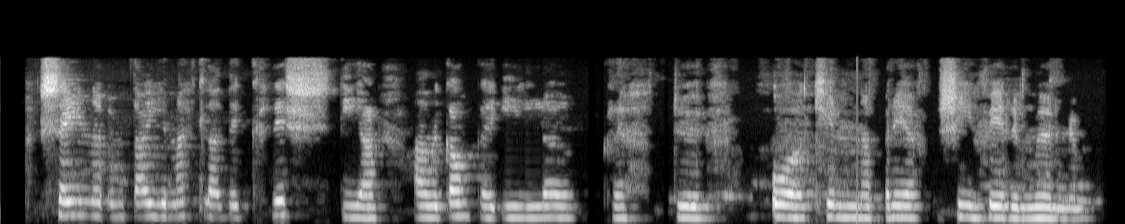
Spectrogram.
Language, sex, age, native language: Icelandic, female, 18-19, Icelandic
